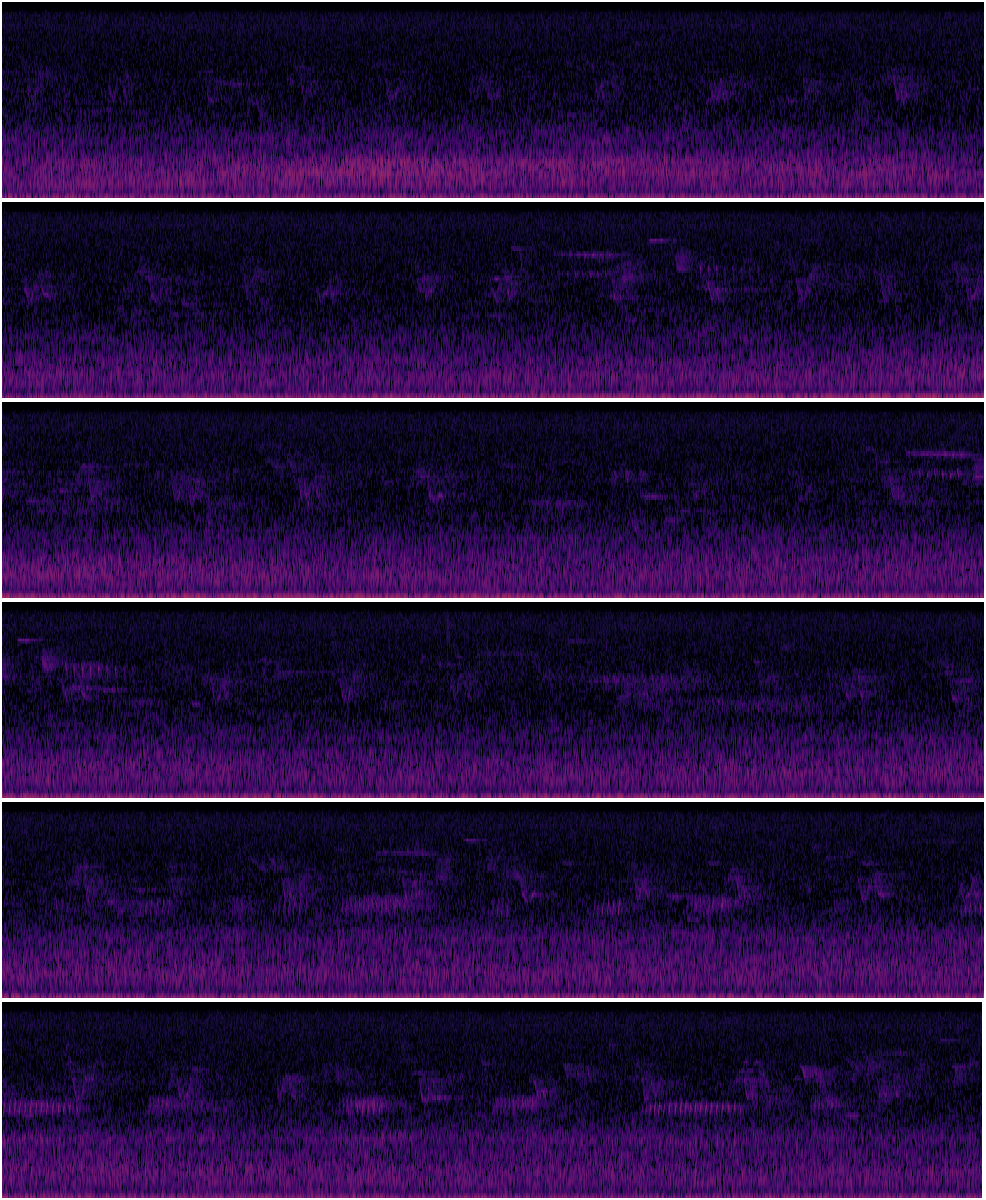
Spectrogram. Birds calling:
Song Sparrow (Melospiza melodia), unidentified bird, Red-eyed Vireo (Vireo olivaceus)

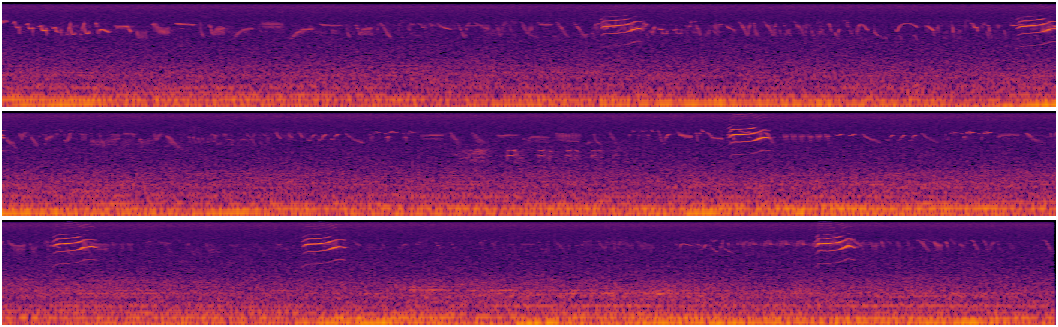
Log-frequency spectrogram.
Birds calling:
Erckel's Francolin (Pternistis erckelii), Hawaii Amakihi (Chlorodrepanis virens), Eurasian Skylark (Alauda arvensis)

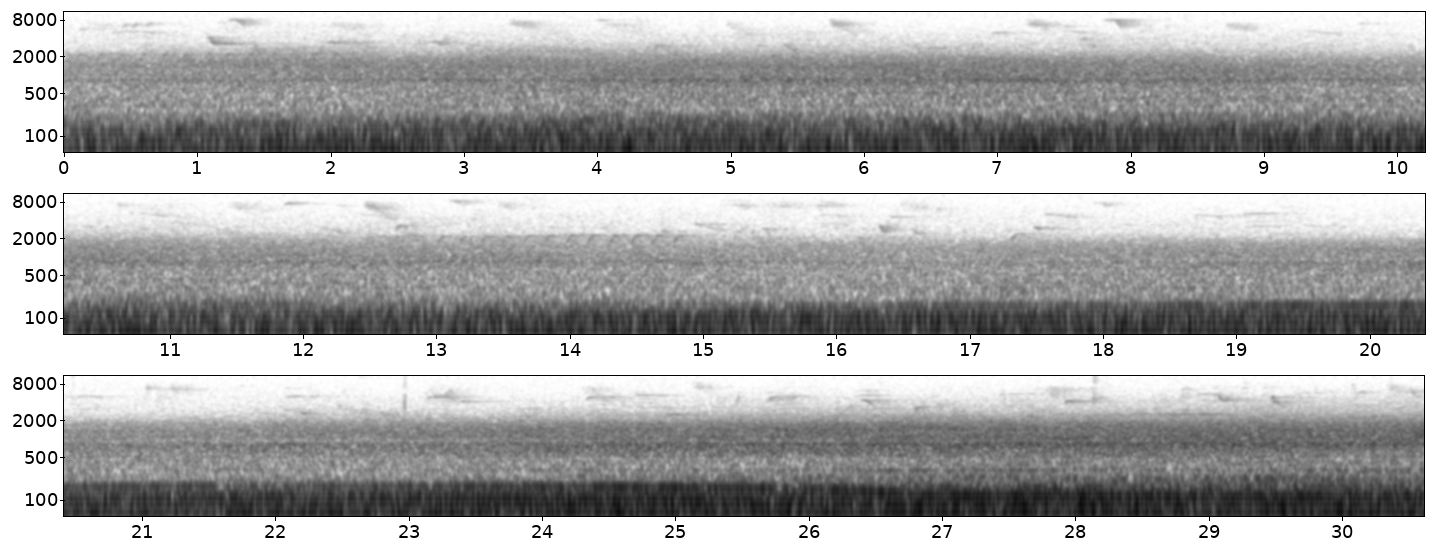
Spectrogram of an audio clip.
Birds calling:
Northern Cardinal (Cardinalis cardinalis), unidentified bird, Tufted Titmouse (Baeolophus bicolor)

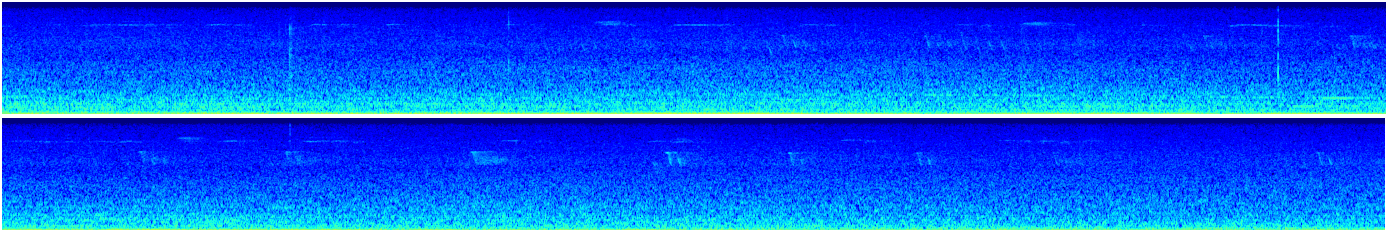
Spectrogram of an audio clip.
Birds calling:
Cedar Waxwing (Bombycilla cedrorum), American Goldfinch (Spinus tristis)

